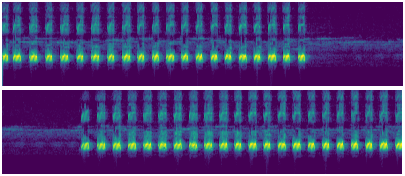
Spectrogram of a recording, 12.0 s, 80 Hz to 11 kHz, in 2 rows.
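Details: A cricket's high, rhythmic chirps in a 3D surround relaxation and sleep track: a regular run of about four to five pulses per second, a quiet pause of some two and a half seconds, then the same chirping returns.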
